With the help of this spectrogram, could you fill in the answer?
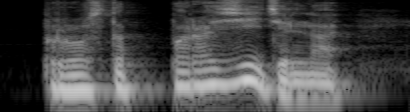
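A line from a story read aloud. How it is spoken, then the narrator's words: Amazed breathy exclamation. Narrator (Russian): Изумляясь такому достижению человеческой мысли, скорее выдохнула, чем произнесла Алина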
